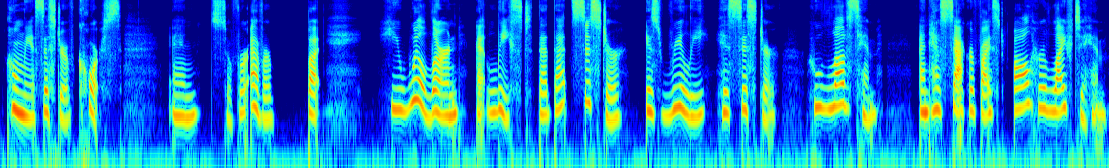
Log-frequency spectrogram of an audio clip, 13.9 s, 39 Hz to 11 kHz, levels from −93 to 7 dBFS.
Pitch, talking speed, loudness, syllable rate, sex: 255 Hz, 145 wpm, -24 LUFS, 4.3 syllables/s, female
